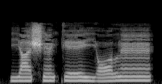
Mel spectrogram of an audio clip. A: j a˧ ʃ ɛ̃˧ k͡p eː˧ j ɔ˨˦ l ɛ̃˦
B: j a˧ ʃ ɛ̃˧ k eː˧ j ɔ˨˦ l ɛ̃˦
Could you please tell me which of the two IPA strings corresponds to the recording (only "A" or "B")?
B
